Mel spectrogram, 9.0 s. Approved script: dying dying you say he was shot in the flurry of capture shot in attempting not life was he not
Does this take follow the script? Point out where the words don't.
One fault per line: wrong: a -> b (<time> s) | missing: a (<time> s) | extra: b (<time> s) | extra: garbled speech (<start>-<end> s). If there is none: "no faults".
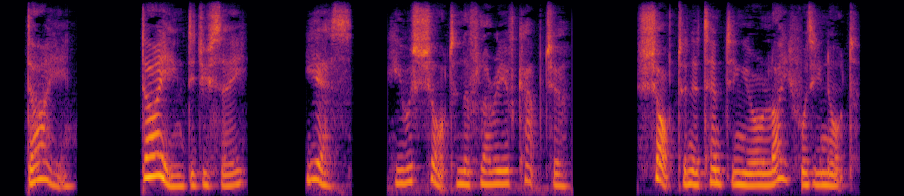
extra: did (1.8 s)
extra: yes (3.0 s)
wrong: not -> your (7.4 s)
